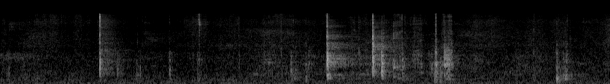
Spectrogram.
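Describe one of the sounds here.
Plastic parts click and knock sharply.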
